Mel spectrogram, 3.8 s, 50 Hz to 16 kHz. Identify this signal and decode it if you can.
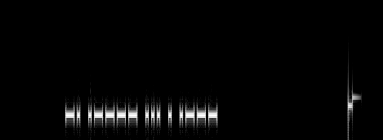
Morse code, heard as a keyed tone, about 41 wpm, 700 Hz. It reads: N1SEJ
